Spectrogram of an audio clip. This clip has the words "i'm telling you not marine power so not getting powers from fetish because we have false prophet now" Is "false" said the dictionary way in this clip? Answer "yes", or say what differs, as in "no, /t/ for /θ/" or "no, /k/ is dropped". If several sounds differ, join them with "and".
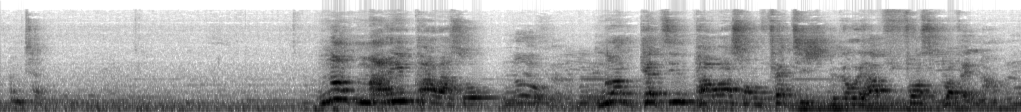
no, /l/ is dropped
